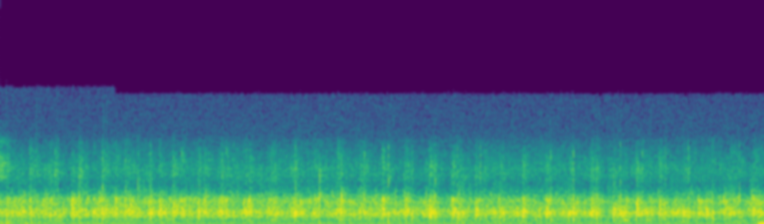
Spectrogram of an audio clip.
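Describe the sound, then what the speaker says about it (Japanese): Audience applause as guests exit a Nichiren Shoshu temple culture festival in the main hall, a dense, continuous clapping of a large crowd, steady and even from start to finish. "拍手を持ってお送りください"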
